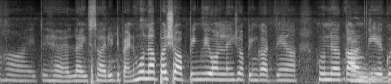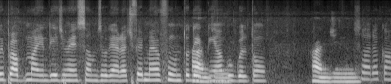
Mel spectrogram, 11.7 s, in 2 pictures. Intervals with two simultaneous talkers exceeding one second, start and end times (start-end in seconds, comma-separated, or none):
none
